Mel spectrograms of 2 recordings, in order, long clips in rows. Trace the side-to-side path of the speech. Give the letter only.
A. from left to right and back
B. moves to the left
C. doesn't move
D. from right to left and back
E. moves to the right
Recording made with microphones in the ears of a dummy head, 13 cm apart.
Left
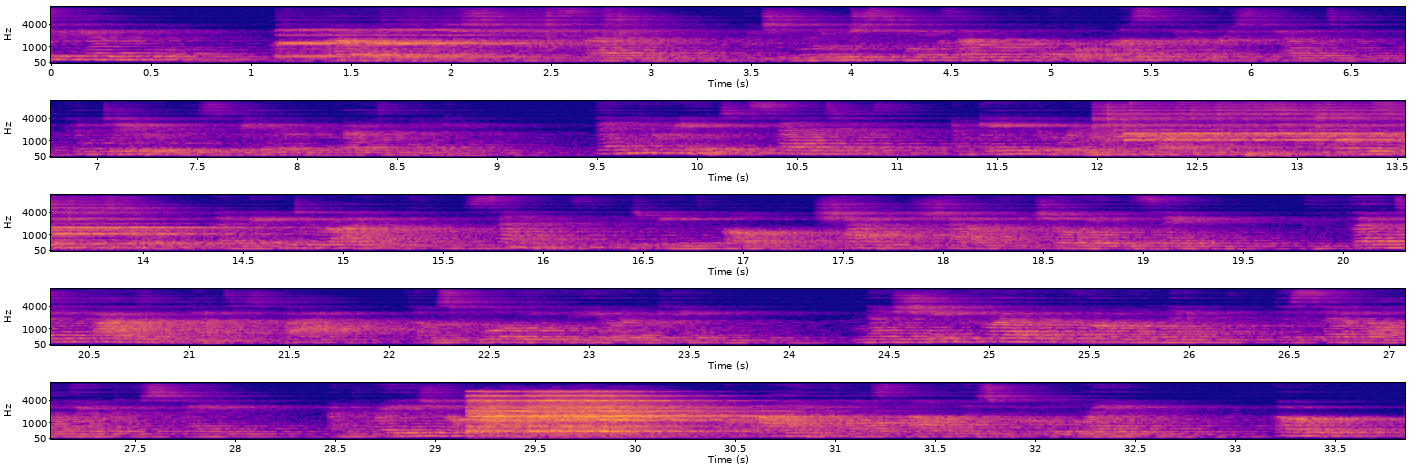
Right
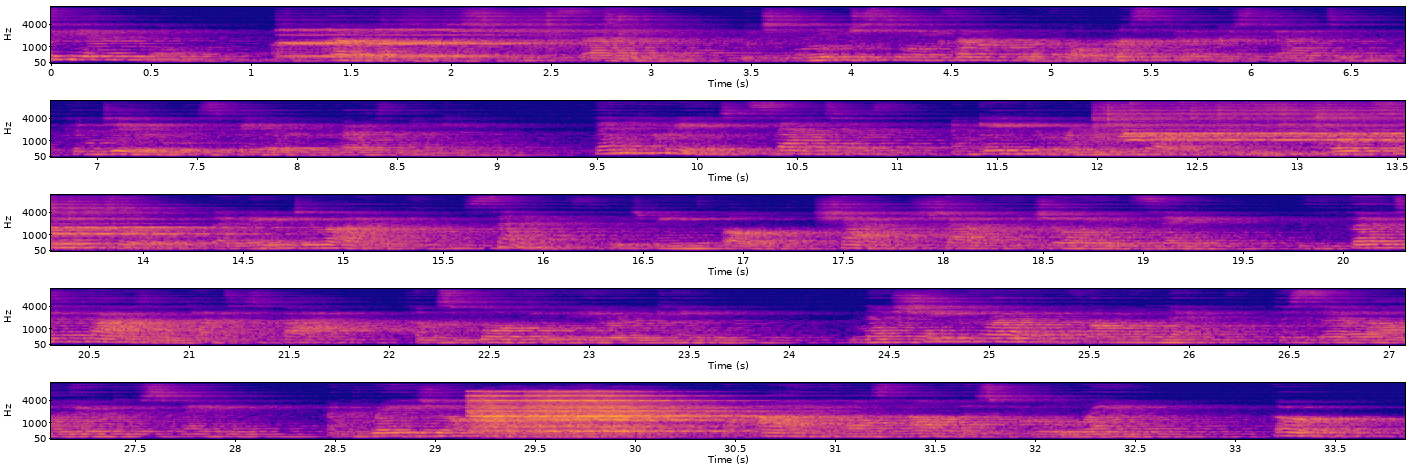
C.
